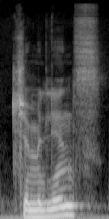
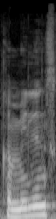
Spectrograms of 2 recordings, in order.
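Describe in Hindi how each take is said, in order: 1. यह शब्द 'ch' ध्वनि से शुरू होता है। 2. यह शब्द 'k' ध्वनि से शुरू होता है। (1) "भैया ने तो चैमेलियंस बोल दिया" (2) "तो हम कमीलियंस ले लेते हैं।"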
